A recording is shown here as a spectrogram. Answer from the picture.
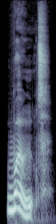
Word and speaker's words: won't: O won't.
